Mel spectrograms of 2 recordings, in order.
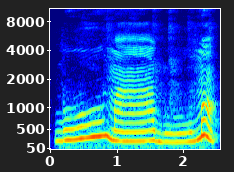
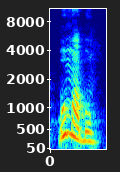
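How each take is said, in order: First: બુ, મા, બુ, મ each drawn out slowly; long held syllables in બુ, મા, બુ, મ. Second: Said in the usual way. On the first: Shown as a demonstration. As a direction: sound out બુ, મા, બુ, મ one syllable at a time. Syllable-by-syllable reading, then whole word.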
